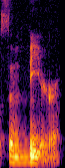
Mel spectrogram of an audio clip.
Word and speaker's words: severe: Yeah, this word is stressed on the second syllable. severe.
